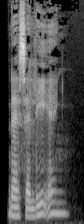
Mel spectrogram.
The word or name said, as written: nasalering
